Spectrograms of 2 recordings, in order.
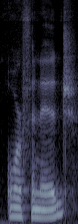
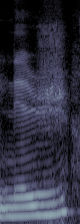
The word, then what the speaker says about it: orphanage: So it can help you to think about a word like ridge because it's a similar sound. So you can try ridge, nidge, orphanage, orphanage. And just make sure that your voice is on for that j sound and that you're pushing it out. You don't want it to be nij or nitch. You don't want it to be devoiced or be continuing.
